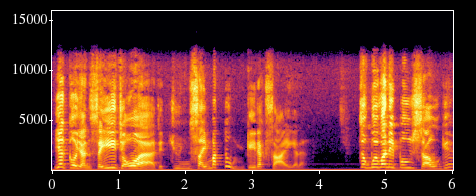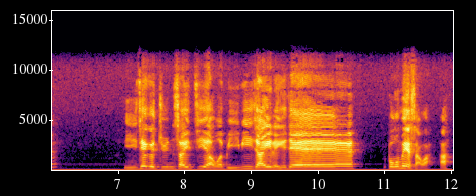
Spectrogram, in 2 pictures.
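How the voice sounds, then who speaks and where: An actor playing a greedy, ruthless, boastful robber in a radio drama. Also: male voice, high voice, sing-song, unhurried, pushed and bright, full character voice. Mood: scornful, boastful. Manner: boastful, sneering, swaggering. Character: cocky, greedy, ruthless male robber scoffing at superstition. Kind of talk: Cantonese radio drama acting.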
